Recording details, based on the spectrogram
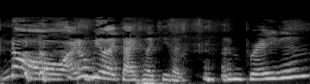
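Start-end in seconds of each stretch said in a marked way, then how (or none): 2.2-3.1 wistful, hopeful, mournful tone. Imitating how a letter writer asked a question: imitating a hopeful, mournful question. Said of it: "really hopefully, but also kind of mournfully".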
